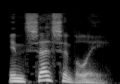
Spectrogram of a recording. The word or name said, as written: incessantly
